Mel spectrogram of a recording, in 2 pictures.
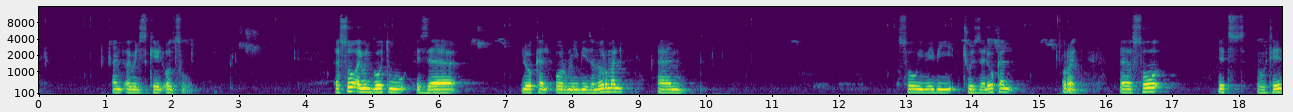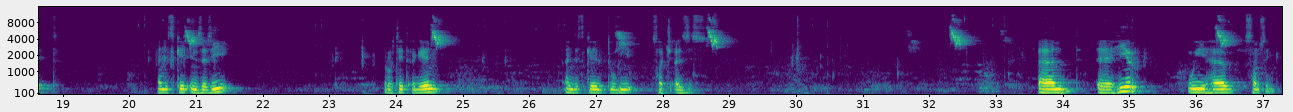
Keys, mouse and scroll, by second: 0.9 s, 5.1 click, 9.5 t, 9.7 t, 10.0 t, 10.5 click, 12.6 click, 18.3 r, 20.3 s, 25.4 r, 25.4 s, 26.7 Tab, 27.1-27.8 scroll down 8, 27.7-28.4 scroll up 5, 28.4-29.7 scroll down 1, 29.7-30.0 scroll down 1, 30.1 shift+middle click, 30.5-31.5 scroll up 2, 31.5-32.0 scroll down 2, 32.0-32.7 scroll up 1, 32.7 scroll up 1, 32.9 shift+middle click, 33.2-33.8 scroll up 2, 33.8-34.9 scroll down 6, 34.5-35.6 scroll up 5, 35.3 Tab, 35.9 Tab, 36.1-37.3 scroll down 1.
